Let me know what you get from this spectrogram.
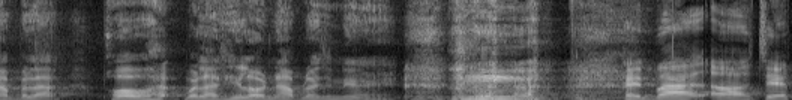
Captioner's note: laughs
